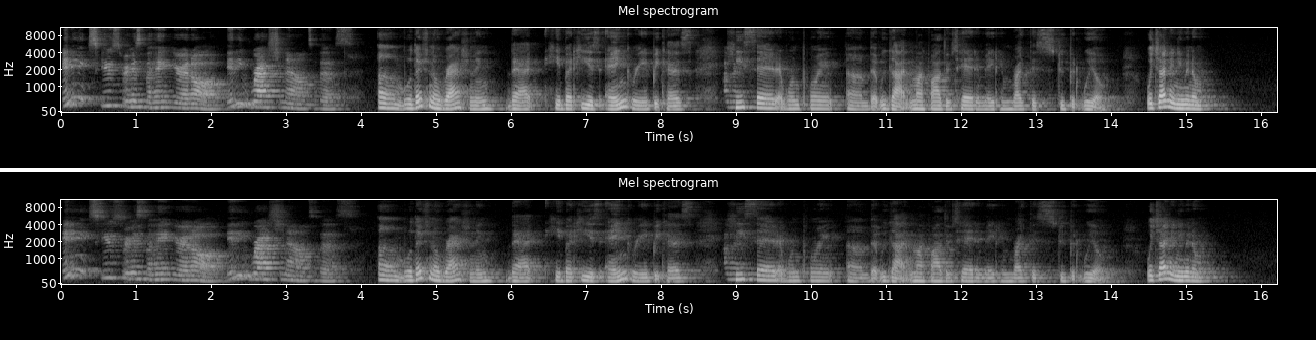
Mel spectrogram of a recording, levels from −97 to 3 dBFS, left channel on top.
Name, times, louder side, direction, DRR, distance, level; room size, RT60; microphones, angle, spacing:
voice 1, 0.0-3.7 8.8-9.1, left 3 dB, 60° left, 2 dB, 3.4 m, -38 dB
voice 2, 4.2-13.9 14.5-15.2, left 4 dB, 80° left, 7 dB, 0.6 m, -31 dB
29.0 x 13.5 x 2.4 m, 0.87 s
head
